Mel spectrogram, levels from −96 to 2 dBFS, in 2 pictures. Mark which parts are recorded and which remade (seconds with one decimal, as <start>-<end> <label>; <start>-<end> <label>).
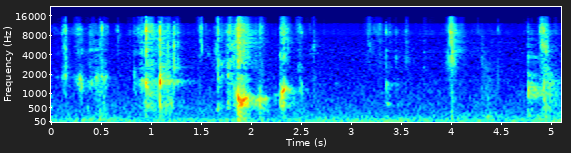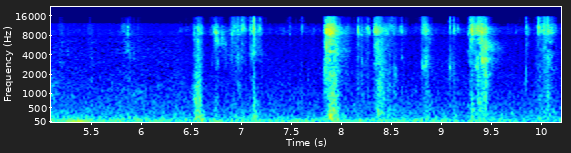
0.0-3.8 recorded; 3.8-4.6 remade; 4.6-10.2 recorded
